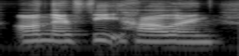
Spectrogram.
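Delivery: plain reading voice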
